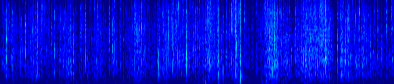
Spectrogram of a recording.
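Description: Hands with long red nails press and rub a folded stack of thin white tissue paper printed with gold stars on a tablecloth. The result is a steady, dense, bright crinkling and rustling with no low end, swelling and easing as the paper is worked.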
